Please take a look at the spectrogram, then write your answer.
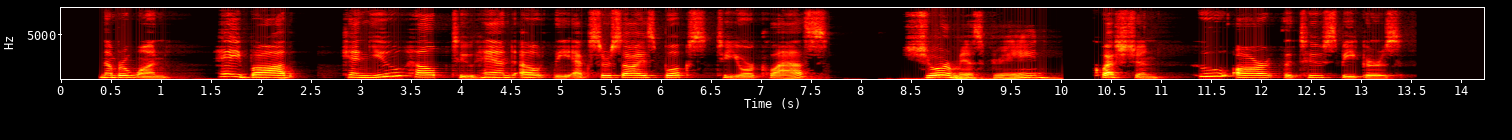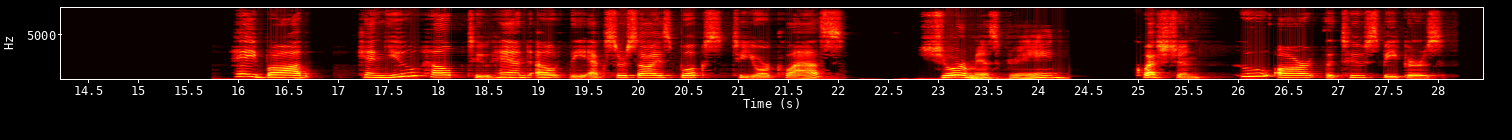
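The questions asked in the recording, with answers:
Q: who are the two speakers?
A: A teacher (Miss Green) and a student (Bob)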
